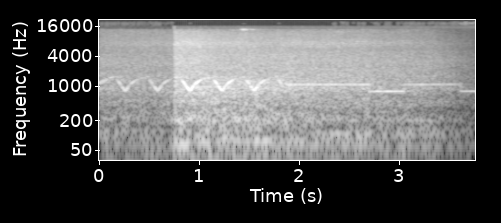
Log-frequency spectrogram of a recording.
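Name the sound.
ambulance siren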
